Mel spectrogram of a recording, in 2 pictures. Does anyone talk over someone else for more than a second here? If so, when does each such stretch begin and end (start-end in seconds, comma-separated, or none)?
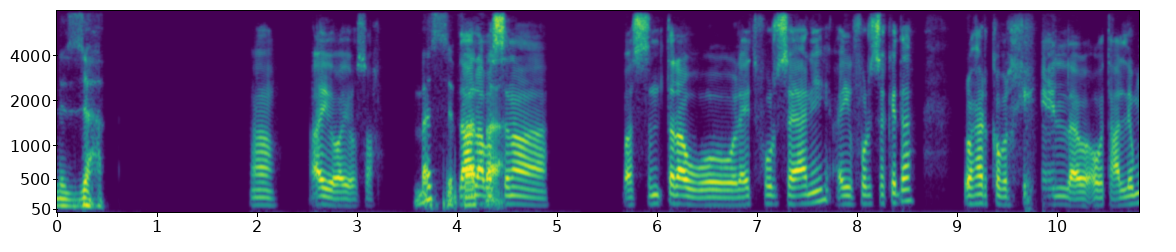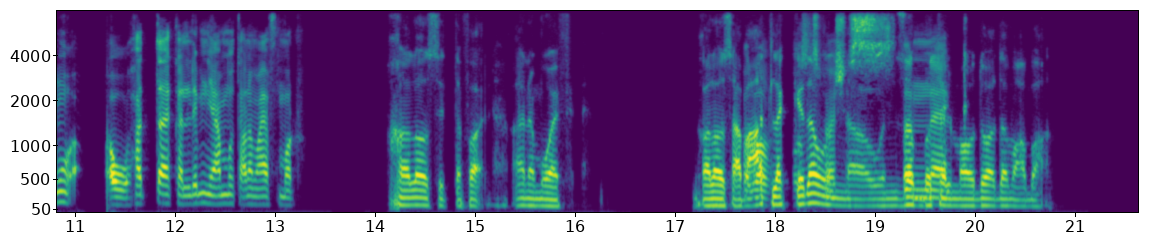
17.6-20.0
